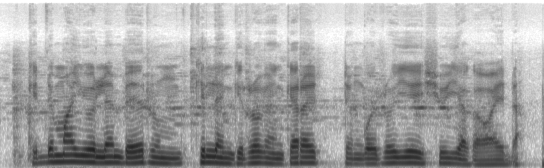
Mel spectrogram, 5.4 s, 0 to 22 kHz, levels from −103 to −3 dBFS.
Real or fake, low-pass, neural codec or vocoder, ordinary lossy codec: real; 19.8 kHz; none; Opus, 64 kbps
